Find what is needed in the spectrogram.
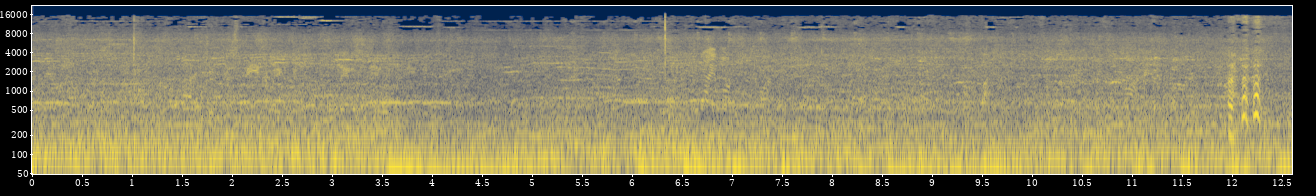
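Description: Traffic driving through a busy city intersection: a steady low rumble of car engines and tyres, with the talk of people nearby mixed in.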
